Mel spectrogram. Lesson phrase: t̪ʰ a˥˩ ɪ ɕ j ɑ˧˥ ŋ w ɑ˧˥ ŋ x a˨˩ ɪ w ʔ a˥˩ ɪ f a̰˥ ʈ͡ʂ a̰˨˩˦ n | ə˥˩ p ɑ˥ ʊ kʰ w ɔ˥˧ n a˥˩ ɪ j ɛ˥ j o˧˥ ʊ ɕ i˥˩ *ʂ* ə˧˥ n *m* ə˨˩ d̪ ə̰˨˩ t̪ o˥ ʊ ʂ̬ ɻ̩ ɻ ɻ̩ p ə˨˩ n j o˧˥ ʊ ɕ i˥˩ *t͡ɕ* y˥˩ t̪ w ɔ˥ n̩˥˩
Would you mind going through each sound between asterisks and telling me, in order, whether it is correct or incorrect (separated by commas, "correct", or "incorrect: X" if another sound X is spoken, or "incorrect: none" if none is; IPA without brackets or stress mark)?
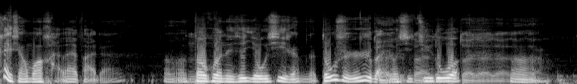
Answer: correct, correct, correct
